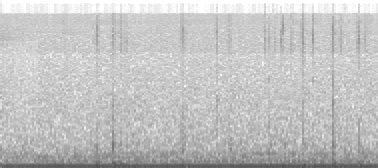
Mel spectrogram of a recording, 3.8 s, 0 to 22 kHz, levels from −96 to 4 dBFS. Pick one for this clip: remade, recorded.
recorded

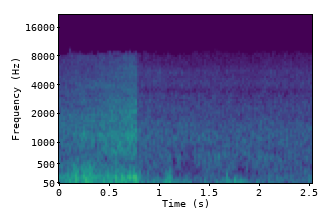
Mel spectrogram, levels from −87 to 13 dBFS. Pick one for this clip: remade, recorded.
recorded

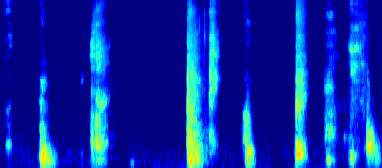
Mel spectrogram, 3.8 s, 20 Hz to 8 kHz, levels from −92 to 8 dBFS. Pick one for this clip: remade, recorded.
remade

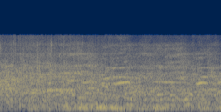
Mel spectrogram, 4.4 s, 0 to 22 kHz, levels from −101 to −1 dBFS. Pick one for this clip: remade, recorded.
remade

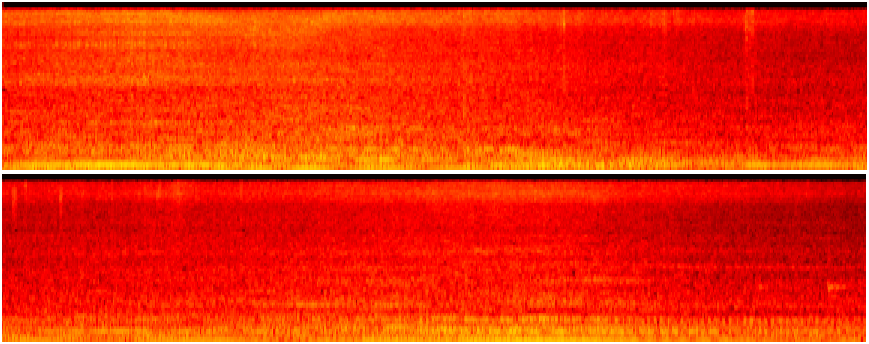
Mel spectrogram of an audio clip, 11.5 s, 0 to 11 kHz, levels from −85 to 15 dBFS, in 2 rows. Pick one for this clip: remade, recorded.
recorded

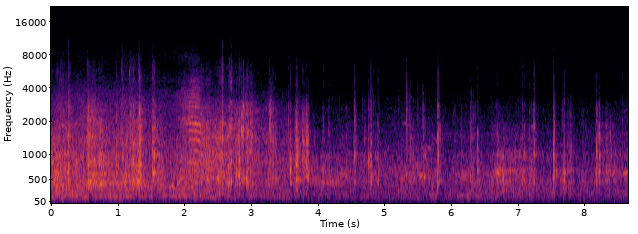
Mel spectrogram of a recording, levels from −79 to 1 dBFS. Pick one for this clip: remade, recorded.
recorded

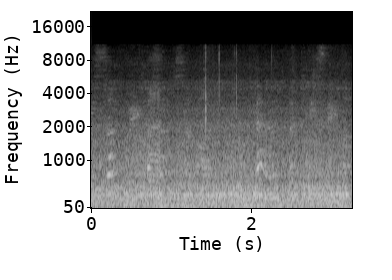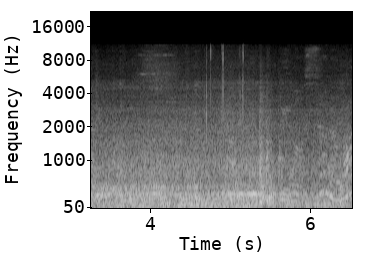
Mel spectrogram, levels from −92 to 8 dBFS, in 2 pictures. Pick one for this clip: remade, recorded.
recorded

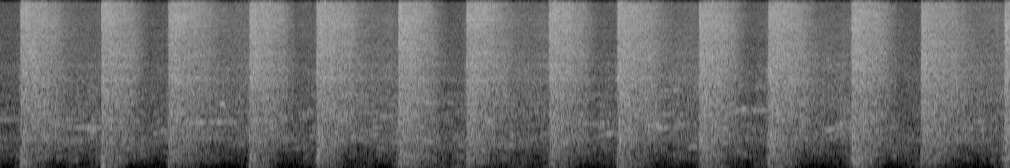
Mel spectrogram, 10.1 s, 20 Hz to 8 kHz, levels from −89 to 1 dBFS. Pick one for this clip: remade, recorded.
remade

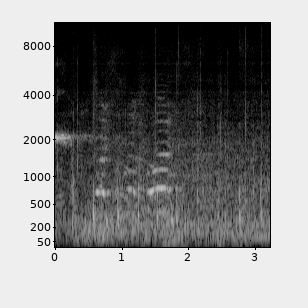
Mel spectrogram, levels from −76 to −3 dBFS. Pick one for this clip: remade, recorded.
remade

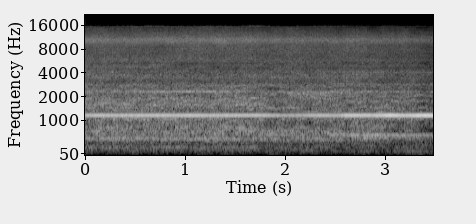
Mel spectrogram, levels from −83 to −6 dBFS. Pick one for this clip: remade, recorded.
remade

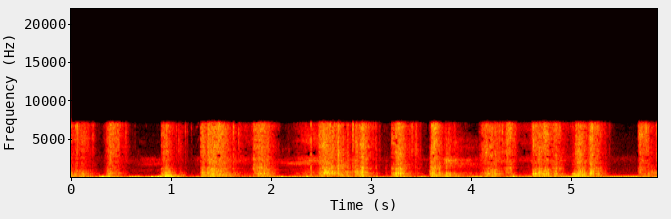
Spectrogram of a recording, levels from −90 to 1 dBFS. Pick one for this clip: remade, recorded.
recorded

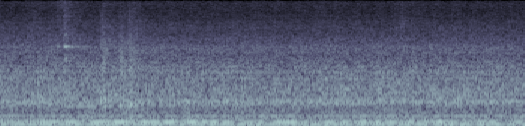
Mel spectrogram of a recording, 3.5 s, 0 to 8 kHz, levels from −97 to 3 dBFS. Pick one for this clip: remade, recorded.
recorded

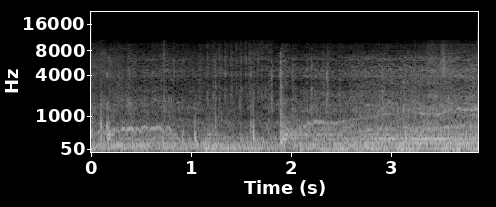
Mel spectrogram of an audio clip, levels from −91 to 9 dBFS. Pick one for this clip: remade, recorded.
remade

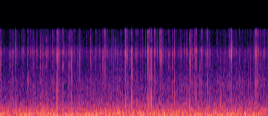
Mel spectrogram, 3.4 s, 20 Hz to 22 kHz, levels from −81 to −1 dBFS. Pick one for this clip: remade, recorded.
recorded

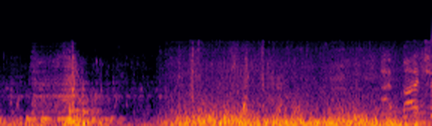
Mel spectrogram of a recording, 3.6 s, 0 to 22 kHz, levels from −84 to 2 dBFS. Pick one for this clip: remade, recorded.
recorded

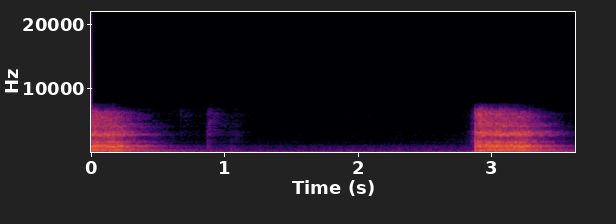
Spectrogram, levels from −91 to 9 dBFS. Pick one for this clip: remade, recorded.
remade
